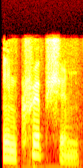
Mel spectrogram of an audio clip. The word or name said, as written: encryption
